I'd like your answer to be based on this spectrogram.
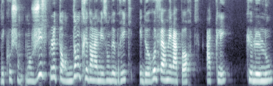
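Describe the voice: Against a quiet background, the text is given a plain reading aloud.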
